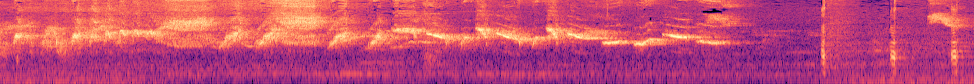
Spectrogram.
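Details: Chinese hwamei, a tame bird with a lovely voice, pours out fast varied whistled phrases with quick up-and-down slurs for five seconds, followed by sparse clicks and a high whistle.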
